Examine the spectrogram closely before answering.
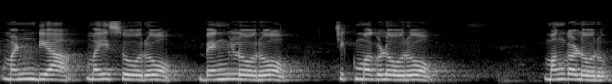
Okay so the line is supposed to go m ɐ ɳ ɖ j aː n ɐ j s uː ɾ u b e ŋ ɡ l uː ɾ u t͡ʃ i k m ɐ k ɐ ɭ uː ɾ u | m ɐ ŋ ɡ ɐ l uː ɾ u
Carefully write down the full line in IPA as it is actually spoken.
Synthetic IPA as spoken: m ɐ ɳ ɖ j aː m ɐ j s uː ɾ u b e ŋ ɡ ɭ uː ɾ u t͡ʃ i k m ɐ ɡ ɐ ɭ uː ɾ u | m ɐ ŋ ɡ ɐ ɭ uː ɾ u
